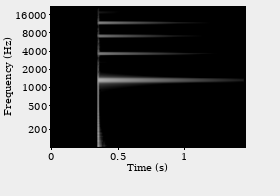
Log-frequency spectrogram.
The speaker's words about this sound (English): The little bell sound that I used, let me play it again.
